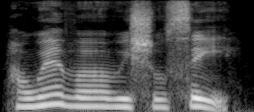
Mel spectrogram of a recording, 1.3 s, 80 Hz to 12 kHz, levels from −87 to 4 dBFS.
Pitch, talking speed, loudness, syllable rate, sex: 205 Hz, 190 wpm, -16 LUFS, 5.2 syllables/s, female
